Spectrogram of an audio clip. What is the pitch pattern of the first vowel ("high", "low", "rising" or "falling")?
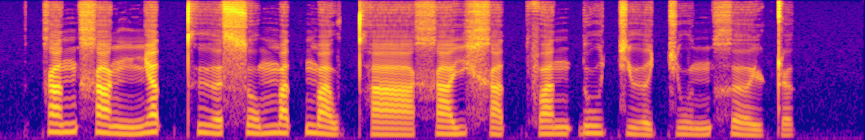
rising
